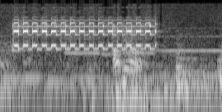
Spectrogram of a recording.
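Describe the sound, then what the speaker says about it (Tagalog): A mobile phone rings loud and close, a rapid pulsing electronic trill repeating for about a second and a half before cutting off, followed by faint voices talking. "nagriring yung phone mo"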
